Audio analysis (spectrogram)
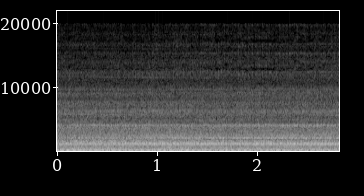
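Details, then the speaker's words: Wood thicknesser fired up after maintenance: steady motor hum with an uneven light rattle about once or twice a second that was never there before. Owner worries the belts may be too tight; cause unclear. "It's like a rattling in it that is not right. Well, at least it was never there before. I'm worried it might be the belts."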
